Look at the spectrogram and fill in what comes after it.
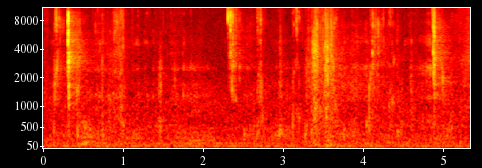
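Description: A person biting into and chewing a mouthful of sub sandwich close to the microphone, with a handful of sharp, wet mouth smacks spread through.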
